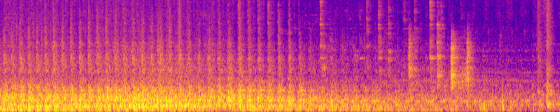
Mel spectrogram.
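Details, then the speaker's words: Electrolux washing machine on spin cycle: deep rhythmic thumping, nearly three a second, under the spin rumble after the suspension rod was repaired; a loose zinc rear cover and drain hose knocking against the cabinet during spin. "quando ela começou a centrifugar e eu escutei um barulho aí eu desci aqui atrás dela e vi aqui essa tampa de zinco e ela tá fazendo maior barulhão"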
